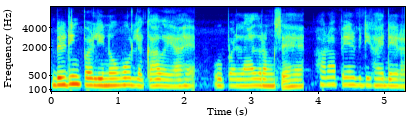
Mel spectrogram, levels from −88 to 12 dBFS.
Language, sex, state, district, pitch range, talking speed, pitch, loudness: Hindi, female, Arunachal Pradesh, Papum Pare, 180-205 Hz, 190 wpm, 190 Hz, -19 LUFS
